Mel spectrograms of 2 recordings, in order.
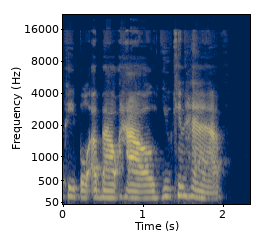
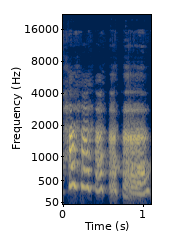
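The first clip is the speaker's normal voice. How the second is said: high mock "ha, ha, ha" imitating coworkers; put-on high laugh; mock laughter; 10 semitones higher than usual. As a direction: imitate people laughing it off, starting high and dropping. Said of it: "they would laugh".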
